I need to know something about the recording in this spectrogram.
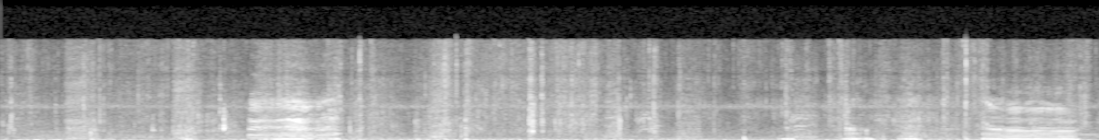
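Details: Wild boar and sow being introduced to each other for the first time; two harsh, harmonic squealing grunts, one just after the first second and a longer one at the end, over shuffling, thuds and rustling.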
